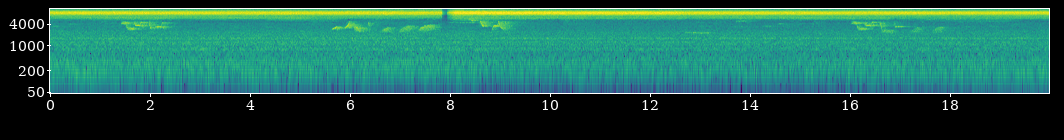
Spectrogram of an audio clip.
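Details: Night-time forest crickets give a continuous shrill, even trill. Brief clusters of higher chirps come from other callers, and a short break with a click interrupts the sound near the middle.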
